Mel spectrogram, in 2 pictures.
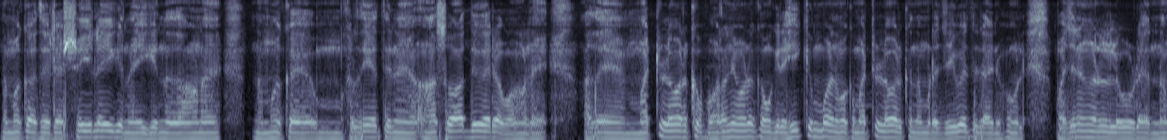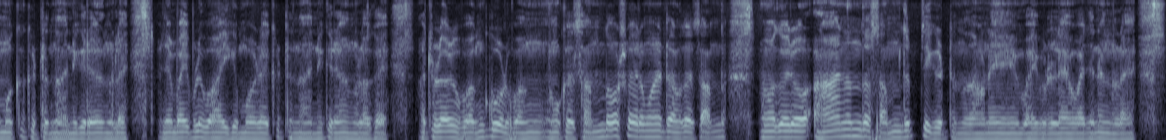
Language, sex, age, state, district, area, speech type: Malayalam, male, 60+, Kerala, Pathanamthitta, rural, spontaneous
